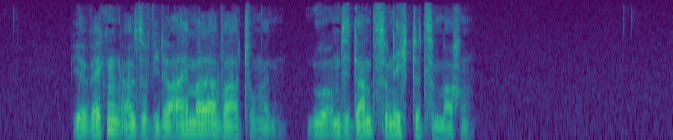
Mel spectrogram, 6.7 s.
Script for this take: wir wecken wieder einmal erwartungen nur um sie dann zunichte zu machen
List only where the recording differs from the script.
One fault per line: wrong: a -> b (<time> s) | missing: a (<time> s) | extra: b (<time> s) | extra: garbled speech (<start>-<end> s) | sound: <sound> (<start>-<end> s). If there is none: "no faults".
extra: also (1.2 s)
